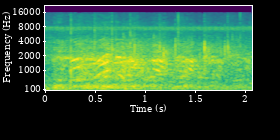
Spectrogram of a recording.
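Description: Soft laughter from several people at once, strongest in the first second and then fading.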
